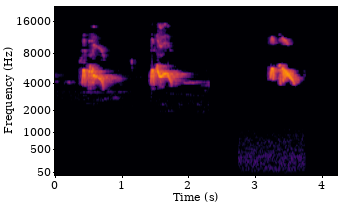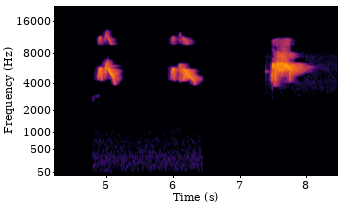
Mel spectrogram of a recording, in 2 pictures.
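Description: A black phoebe gives six thin, high, slightly buzzy two-part phrases, one every second or so, against a quiet background.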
